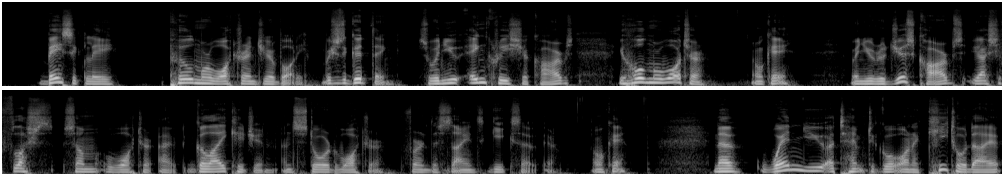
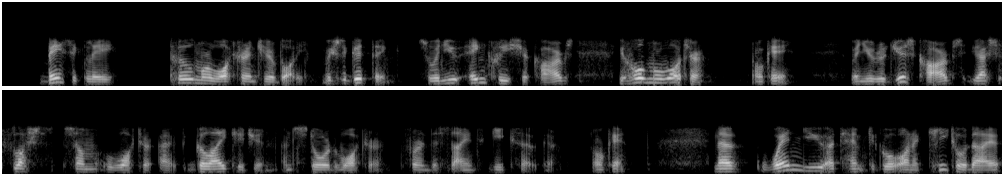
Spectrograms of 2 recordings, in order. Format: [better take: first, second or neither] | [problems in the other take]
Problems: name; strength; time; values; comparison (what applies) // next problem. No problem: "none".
first | phone-call audio; poor line; nothing above 3.5 kHz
